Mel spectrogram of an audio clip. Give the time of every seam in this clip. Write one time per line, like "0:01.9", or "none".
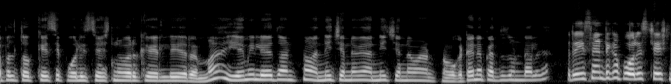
0:05.5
